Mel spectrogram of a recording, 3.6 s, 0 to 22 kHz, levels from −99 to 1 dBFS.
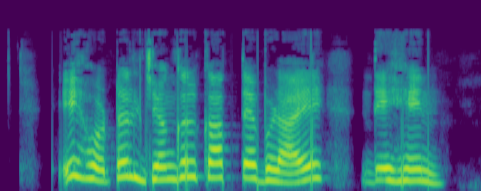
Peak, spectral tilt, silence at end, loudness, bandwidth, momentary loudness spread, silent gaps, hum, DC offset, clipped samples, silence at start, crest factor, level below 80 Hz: -2 dBFS; -4.5 dB/octave; 0.3 s; -14 LUFS; 11 kHz; 6 LU; none; none; under 0.1%; under 0.1%; 0.45 s; 14 dB; -56 dBFS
